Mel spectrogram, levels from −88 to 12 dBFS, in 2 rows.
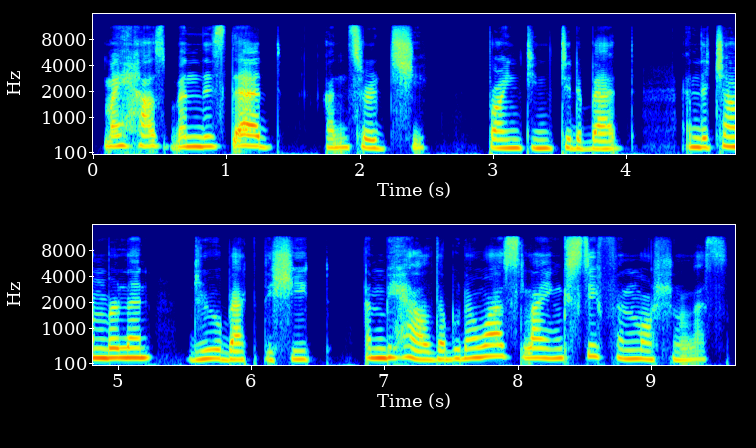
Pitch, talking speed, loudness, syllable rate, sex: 230 Hz, 155 wpm, -19 LUFS, 4.9 syllables/s, female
